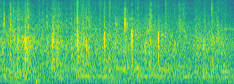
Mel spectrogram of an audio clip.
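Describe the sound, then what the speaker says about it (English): Audience clapping at a startup pitch competition semifinal, a dense steady patter from many hands with a few sharper claps standing out, moderately loud and sustained throughout. "everyone give him a round of applause"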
